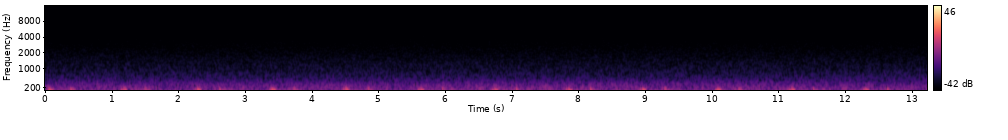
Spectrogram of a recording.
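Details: Simulated ASMR womb sound for settling newborns: steady, muffled maternal heartbeat at about 54 beats a minute under a constant whooshing white-noise hiss, like sounds heard inside the womb.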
